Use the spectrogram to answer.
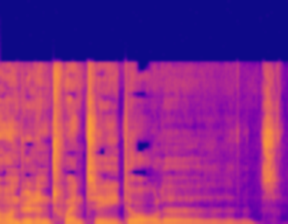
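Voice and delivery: slow, stretched price call at normal volume; drawn-out price. Real, not acted. Seller offering a piece to buyers, drawn-out price. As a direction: draw the words out slowly, fully voiced.

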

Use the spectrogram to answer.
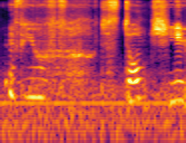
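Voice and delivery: near-whispered warning to her partner; hushed plea. Retold or imitated. To her cheating husband, a hushed plea.

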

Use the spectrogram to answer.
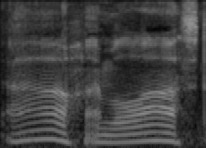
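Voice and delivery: ordinary delivery

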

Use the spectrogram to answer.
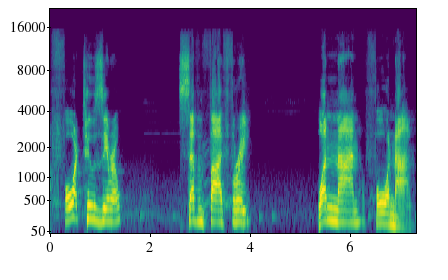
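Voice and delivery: slow, evenly spaced digits; number dictation. Pretend. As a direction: dictate the number slowly with pauses. Reading out a phone number.

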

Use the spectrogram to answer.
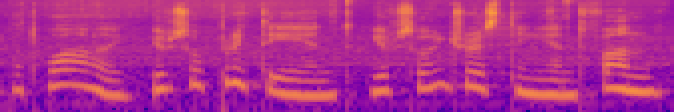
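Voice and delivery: normal talking voice

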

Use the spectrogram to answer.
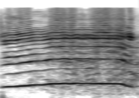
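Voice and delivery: high, loud mocking "ih"; loud teasing whoop; crowd shout. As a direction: shout it out like the whole room. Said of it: "Todo mundo gritaram".

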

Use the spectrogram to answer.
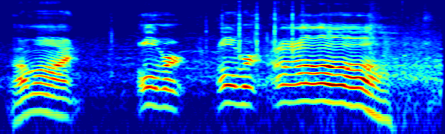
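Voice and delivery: high urgent over over, then oh; will the puck across; cheering near-goal; urgent excitement. Real, not acted. Urging shot in final seconds.

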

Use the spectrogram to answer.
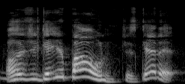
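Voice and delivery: excited egging on. Real, not acted. Dad urges Oliver to grab his bone, excited. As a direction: cheer the puppy on.

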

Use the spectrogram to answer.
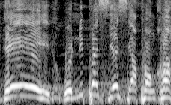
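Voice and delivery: loud, driving Pentecostal sermon; fervent preacher rousing the congregation; full-force preaching. Real, not acted. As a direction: preach it hard in short, punchy phrases.

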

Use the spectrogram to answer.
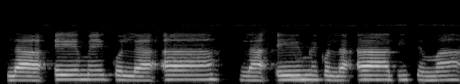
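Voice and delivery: "la M con la A" muy lento, letra por letra con su nombre; deletreo con artículos. Shown as a demonstration. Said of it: "si nosotros decimos". (como se enseñaba antes, "la M con la A" despacio)

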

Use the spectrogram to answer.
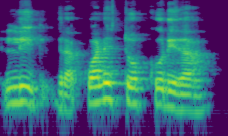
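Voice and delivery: ordinary talk

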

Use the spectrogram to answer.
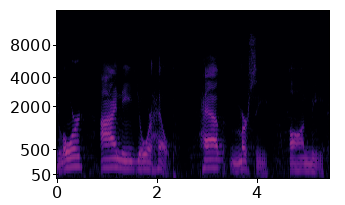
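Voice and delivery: very slow, soft plea for mercy; slow pleading prayer. Acted. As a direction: beg the Lord quietly, drawing it out. Sinner's plea acted out.

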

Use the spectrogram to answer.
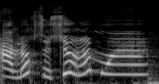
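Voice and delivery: high-pitched squawking hen; little hen voice. A narrator's reading. Hen deciding to do it herself, high hen voice. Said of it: "dit la petite poule rousse".

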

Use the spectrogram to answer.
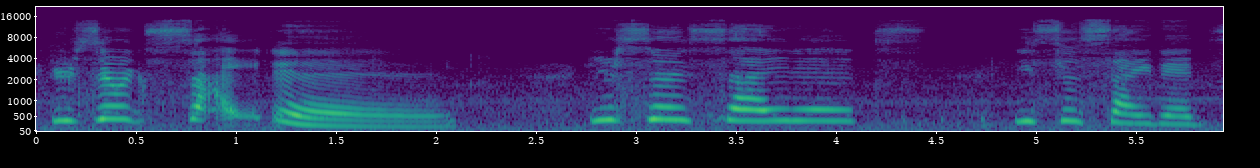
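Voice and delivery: gushing to an excited dog; excited pet talk. Real, not acted.

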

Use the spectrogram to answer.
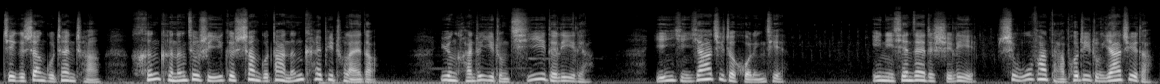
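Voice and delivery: high, quick spirit voice speaking inside the mind; a lively high-pitched spirit explaining urgently to its master; high fast spirit voice; fire spirit voice. Acted.

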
